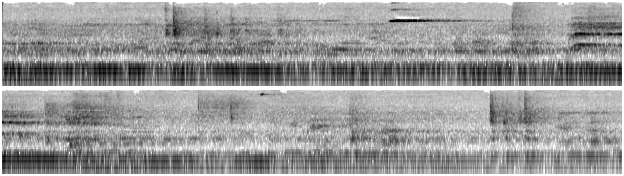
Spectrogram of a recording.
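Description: Indistinct voices of people talking nearby, with a few faint clicks, fading somewhat toward the end.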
